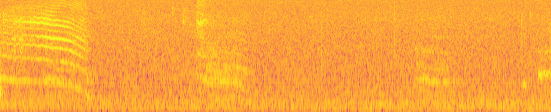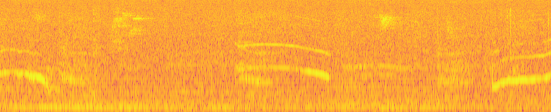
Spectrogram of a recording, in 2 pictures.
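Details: Kitten at early morning giving soft, thin mews with downward and arching pitch, fairly faint and scattered, against a constant low background hum.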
